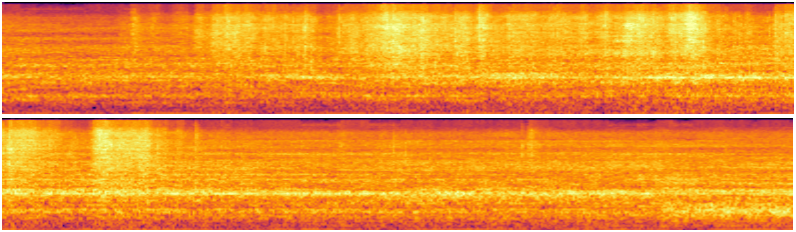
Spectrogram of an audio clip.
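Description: A heat tool blows steadily to dry a craft transfer on a bedroom serving tray, giving a faint, continuous whooshing hiss with a low hum underneath and no one speaking.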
